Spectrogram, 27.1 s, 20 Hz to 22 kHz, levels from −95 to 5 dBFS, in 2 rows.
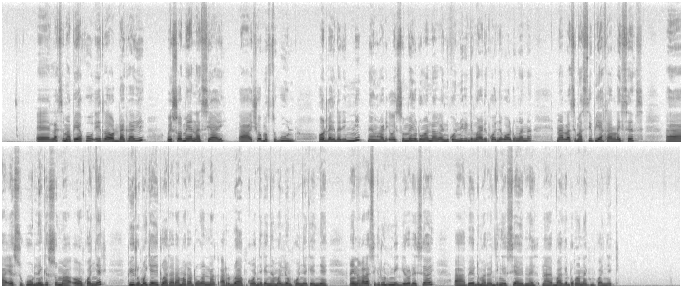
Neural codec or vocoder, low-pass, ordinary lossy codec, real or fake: none; none; none; real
